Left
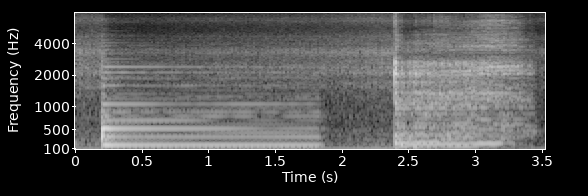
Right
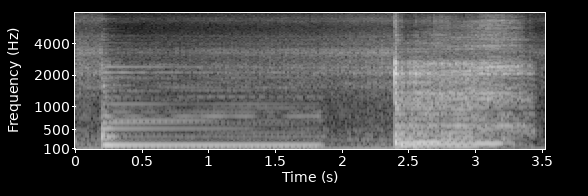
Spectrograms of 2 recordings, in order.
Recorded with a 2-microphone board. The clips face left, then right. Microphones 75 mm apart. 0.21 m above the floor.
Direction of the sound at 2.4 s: Centre (ahead or behind).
